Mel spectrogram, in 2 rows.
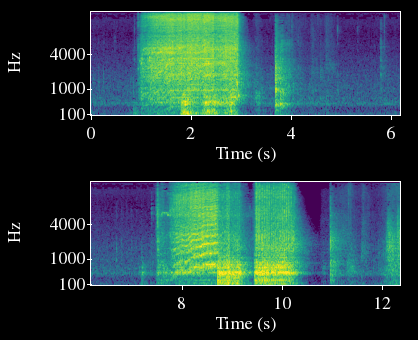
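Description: DeWalt cordless drill driving coarse-thread drywall screws into the thick rim of a plastic 55-gallon drum, in two runs of about two seconds each with pauses between. In the second run the motor pitch rises as it speeds up.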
